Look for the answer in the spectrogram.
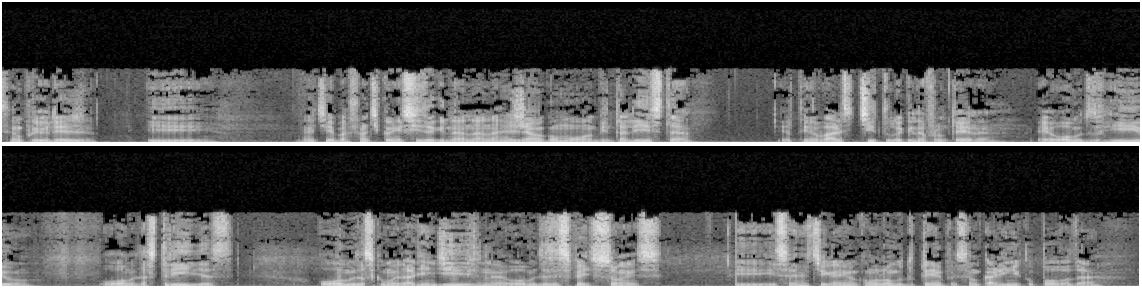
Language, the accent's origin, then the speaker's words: Portuguese; Itapé, Guairá, Paraguay; now in Foz do Iguaçu, Brazil; Não, eu sou nascido no Paraguai, no interior do Paraguai, minha cidade se chama Itapé.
